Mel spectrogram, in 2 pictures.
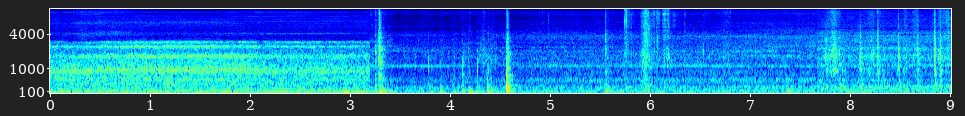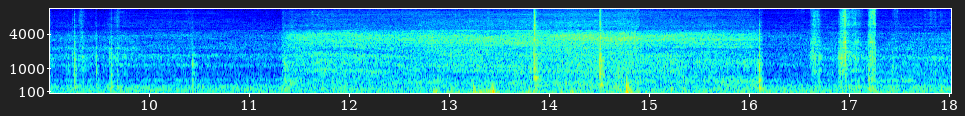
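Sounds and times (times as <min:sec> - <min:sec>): low hum: 0:00.0 - 0:05.5
heater fan rushing: 0:00.0 - 0:18.0.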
